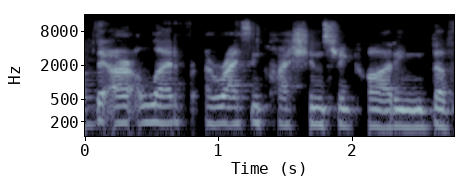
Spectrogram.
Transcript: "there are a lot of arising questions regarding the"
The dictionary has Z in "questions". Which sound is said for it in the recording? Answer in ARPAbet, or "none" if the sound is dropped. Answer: Z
